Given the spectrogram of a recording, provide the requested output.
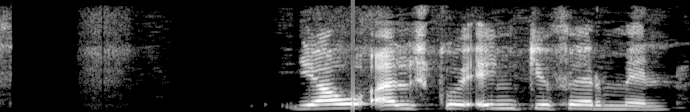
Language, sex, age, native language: Icelandic, female, 8, Icelandic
